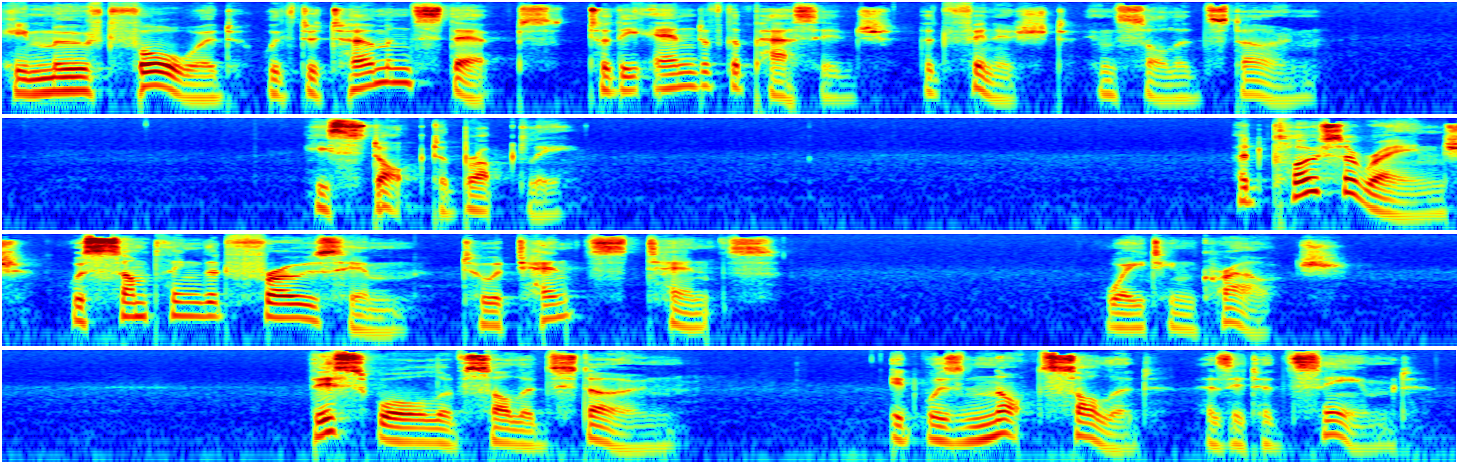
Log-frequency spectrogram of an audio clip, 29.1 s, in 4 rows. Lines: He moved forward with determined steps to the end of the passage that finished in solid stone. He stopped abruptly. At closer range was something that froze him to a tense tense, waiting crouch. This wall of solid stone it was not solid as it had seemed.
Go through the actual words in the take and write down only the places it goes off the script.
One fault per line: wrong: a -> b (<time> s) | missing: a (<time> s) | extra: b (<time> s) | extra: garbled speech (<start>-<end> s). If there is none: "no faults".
no faults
